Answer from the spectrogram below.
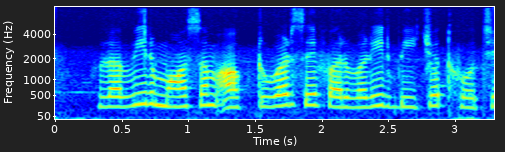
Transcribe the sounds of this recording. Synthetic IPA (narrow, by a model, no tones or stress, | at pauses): ɾəʋiːɾmɔːsəmɔːkʈuːbəɾsefəɾʋəɾiːɾbiːt͡ʃot̪ʰɦoːt͡ʃe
